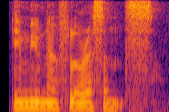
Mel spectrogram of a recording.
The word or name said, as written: immunofluorescence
